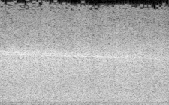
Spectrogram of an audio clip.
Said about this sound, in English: Hold on, I'm going to let this jet go by.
